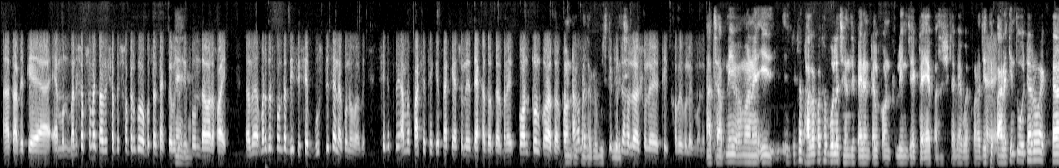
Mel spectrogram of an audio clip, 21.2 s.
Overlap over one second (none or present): none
